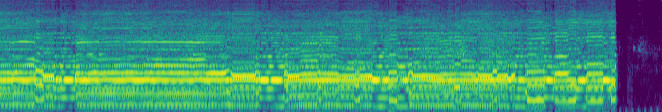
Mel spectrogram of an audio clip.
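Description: Snake charmer's been (pungi), a gourd reed pipe, playing a nasal, reedy melody over a steady drone. It cuts off abruptly just before the end.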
